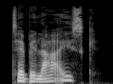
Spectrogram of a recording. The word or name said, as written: tabellarisk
